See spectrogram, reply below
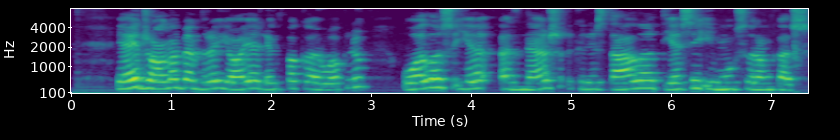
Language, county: Lithuanian, Utena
